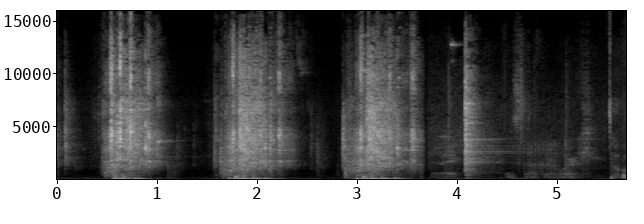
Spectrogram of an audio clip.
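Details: Neglected Thumpstar pit bike that won't start, after a new fuel line and filter: three one-second cranking bursts with a soft even chug and no firing.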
